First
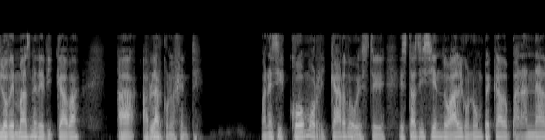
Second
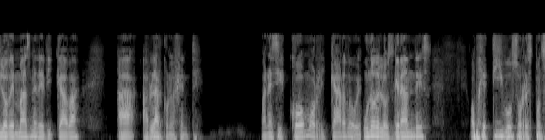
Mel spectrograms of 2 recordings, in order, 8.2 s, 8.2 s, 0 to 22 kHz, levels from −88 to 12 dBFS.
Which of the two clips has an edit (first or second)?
second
